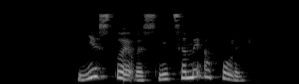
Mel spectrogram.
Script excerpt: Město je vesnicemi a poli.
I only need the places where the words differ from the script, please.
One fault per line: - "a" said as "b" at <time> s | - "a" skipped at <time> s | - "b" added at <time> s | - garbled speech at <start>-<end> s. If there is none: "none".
none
